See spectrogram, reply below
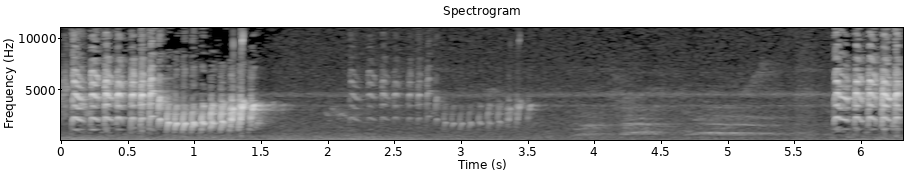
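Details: Singing Lesser green leafbird for cage-bird training: loud buzzy trills slur downward, then softer rattling phrases and faint whistled slides follow, and a sudden loud trill bursts in at the end.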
